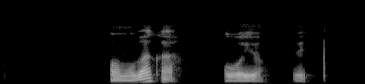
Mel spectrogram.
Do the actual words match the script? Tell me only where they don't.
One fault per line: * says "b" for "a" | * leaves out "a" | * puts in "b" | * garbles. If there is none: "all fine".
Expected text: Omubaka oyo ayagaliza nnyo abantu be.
* leaves out "ayagaliza nnyo abantu"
